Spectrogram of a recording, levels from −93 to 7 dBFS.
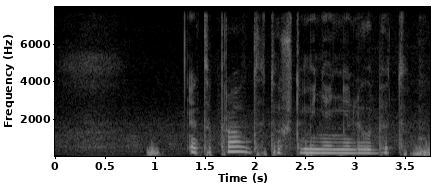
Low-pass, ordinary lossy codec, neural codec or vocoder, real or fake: none; none; none; real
